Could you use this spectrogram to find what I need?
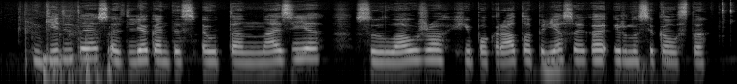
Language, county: Lithuanian, Vilnius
